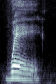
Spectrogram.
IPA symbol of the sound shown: w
